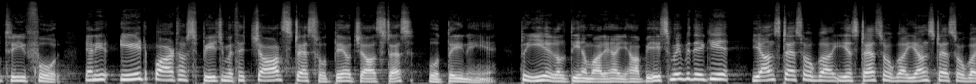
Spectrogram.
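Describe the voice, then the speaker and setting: High-voiced man teaching pronunciation. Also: darkish tone. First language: Hindi or Urdu. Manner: explains step by step, demonstrating stressed words slowly. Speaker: English teacher. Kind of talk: pronunciation lesson.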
